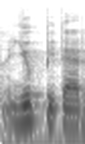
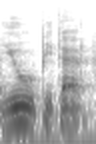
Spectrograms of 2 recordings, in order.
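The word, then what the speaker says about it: Iuppiter: rather probably go for double p and send short vowel be it sounds yupiter sounds more natural to me than you Peter but whatever I mean whatever they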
